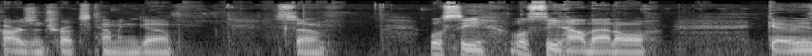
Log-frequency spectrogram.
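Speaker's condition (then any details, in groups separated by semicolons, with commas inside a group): No condition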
